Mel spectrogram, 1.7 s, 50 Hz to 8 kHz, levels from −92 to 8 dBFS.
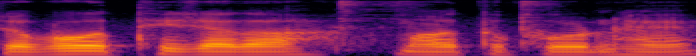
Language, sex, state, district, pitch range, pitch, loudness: Hindi, male, Chhattisgarh, Kabirdham, 110-115 Hz, 110 Hz, -19 LUFS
